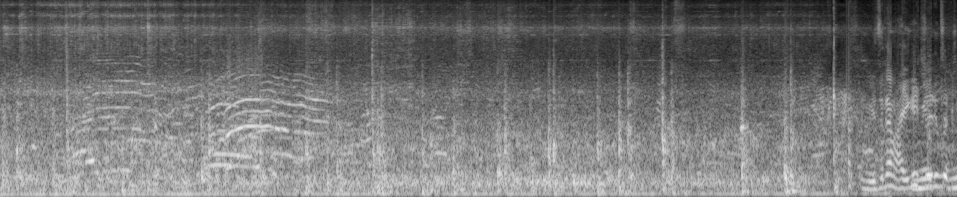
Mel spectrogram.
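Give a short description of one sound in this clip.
A small ride train's engine rumbles steadily as it passes.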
